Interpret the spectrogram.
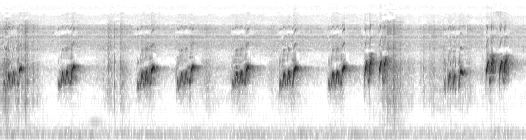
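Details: Forest recording of a sooty-headed bulbul used to lure wild birds: quick, rising, whistled chirps repeated about twice a second, some doubled near the end, over a faint low hum.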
